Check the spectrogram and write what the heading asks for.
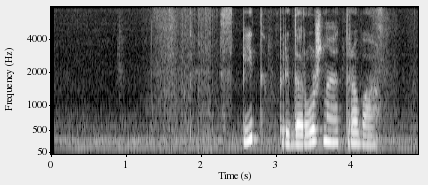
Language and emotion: Russian, neutral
